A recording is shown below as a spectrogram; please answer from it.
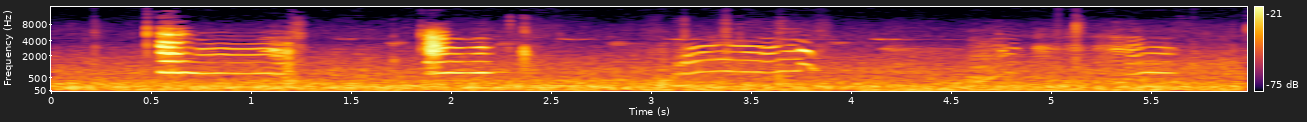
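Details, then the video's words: A white cat on a bench gives four short meows, harmonic and slightly rising then falling, spaced roughly a second apart, over a faint steady background hum. "White cat meows very cute on the bench"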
